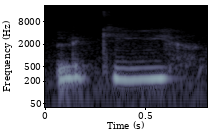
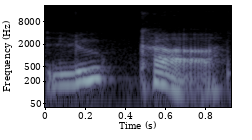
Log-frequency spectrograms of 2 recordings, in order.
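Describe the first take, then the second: First: It sounds like 'licky', with an ee ending. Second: It sounds like 'Luca', with an ah ending. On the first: The speaker calls it wrong. "so not licky at all" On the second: The speaker calls it right. "as it's pronounced on the back"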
